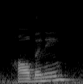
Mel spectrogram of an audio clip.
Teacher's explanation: Albany with all stressed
